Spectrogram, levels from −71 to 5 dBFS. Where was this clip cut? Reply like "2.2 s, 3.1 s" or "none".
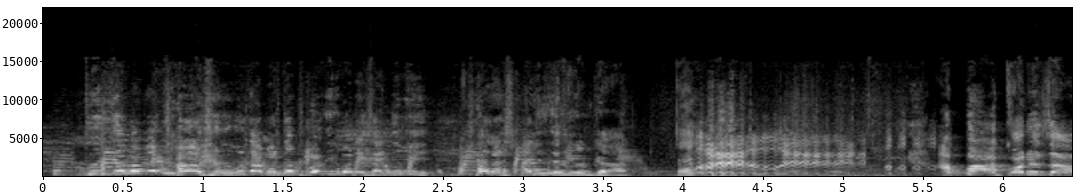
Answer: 5.5 s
